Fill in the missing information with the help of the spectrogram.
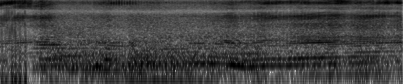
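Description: Road traffic passing close by: car engines running as vehicles go past, their tone sliding up and down.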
